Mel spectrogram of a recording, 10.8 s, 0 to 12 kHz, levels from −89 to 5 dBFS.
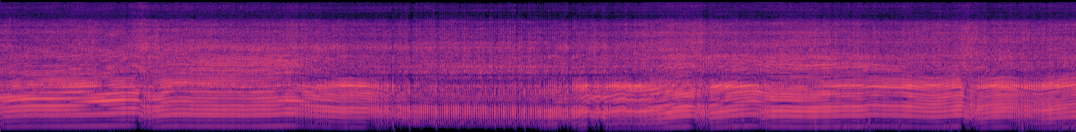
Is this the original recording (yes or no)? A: yes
